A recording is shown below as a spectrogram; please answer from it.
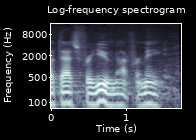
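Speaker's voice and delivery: mock mutter under the breath. Retelling what was said quietly to a priest: imitating muttering under the breath. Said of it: "under my breath I said".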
